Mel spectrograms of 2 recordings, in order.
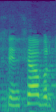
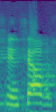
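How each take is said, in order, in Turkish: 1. Son ünsüzlerin arasına bir ünlü eklenir. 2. Son ünsüzler birlikte söylenir, ünlü yoktur. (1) "araya bir sait səs artırılmış olur" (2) "sentyabr sözünü"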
